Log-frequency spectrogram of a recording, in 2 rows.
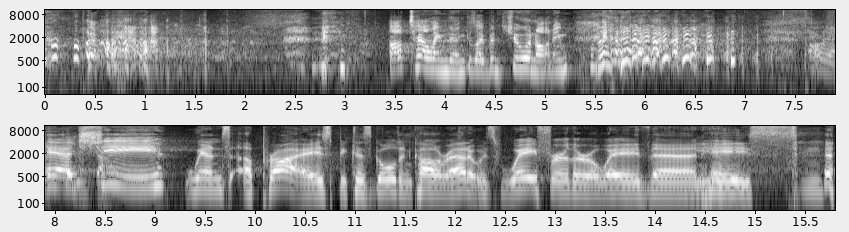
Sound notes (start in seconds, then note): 0.0 group laughing; 5.5 audience laughing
